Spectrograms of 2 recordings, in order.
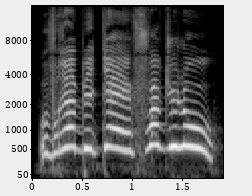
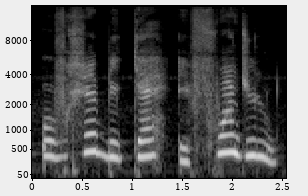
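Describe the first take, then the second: First: High, loud mother goat call; crying out. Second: Small, soft put-on goat voice; small fake voice. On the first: Mother goat calling her kids to open up, high cry. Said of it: "crie la chèvre". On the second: Wolf posing as the mother at the door, small voice. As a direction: softly feign a sweet little voice. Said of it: "en faisant une petite voix". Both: A narrator's reading.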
